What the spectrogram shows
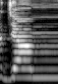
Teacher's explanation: جیم کو میم کے ساتھ ملاتے ہوئے ہم نے منہ بند کر لینا ہے اور ناک میں سے آواز نکالنی ہے ایک الف کے برابر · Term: میم کا غنہ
